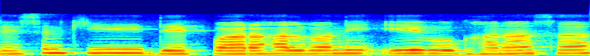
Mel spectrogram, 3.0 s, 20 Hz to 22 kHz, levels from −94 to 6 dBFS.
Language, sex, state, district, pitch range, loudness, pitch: Bhojpuri, female, Uttar Pradesh, Ghazipur, 215-240 Hz, -15 LUFS, 225 Hz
